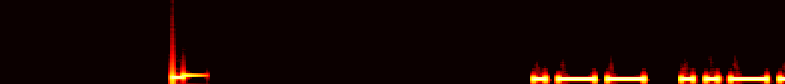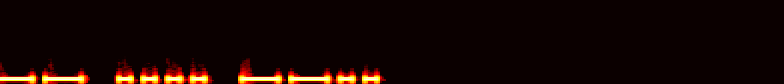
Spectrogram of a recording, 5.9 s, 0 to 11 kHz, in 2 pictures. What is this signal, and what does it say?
Morse code, heard as a keyed tone, about 26 wpm, 700 Hz. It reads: W2HZ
